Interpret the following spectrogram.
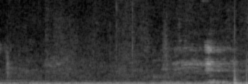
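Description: Quiet room tone: a low steady hum and hiss with a few faint clicks.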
